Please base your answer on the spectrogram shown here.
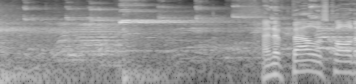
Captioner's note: whistle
